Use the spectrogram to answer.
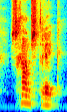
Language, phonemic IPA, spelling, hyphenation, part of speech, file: Dutch, /ˈsxaːm.streːk/, schaamstreek, schaam‧streek, noun, Nl-schaamstreek.ogg
- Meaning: pubic region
